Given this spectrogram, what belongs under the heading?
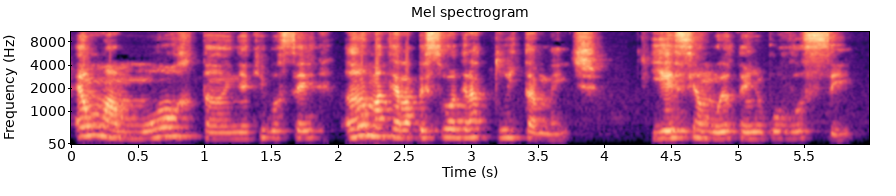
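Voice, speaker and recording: A woman's voice: mid-range voice, normal speed. A woman, a master's student and school coordinator, giving an emotional, effusive tribute speech. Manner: effusive, emotional, repeats the listener's name.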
